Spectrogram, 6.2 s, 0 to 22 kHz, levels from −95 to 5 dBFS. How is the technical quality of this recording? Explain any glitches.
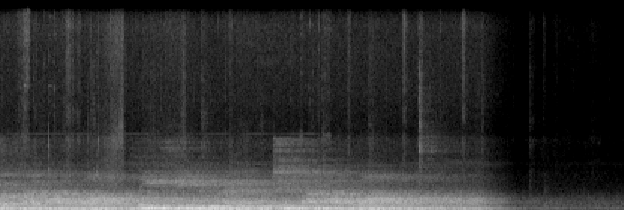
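Nothing here stands out as a glitch, so there's really nothing to explain, and the recording comes across as technically sound throughout.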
